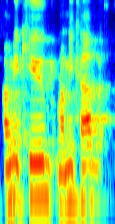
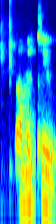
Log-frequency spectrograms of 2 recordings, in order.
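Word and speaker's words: Rummikub: Rummy Cub. There's a machlokas how to pronounce that game. Rummy Cube.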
